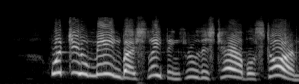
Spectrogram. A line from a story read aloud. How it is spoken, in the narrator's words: he cried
